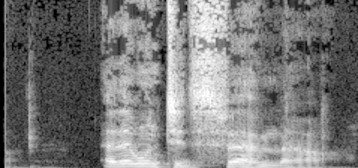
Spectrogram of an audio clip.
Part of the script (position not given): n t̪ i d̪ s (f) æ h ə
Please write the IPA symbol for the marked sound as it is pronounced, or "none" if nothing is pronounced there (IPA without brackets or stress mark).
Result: f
